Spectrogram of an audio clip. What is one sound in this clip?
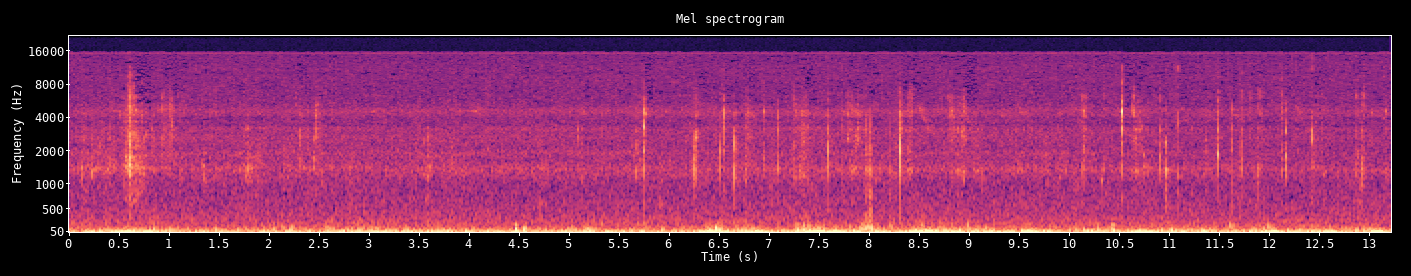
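Rain patters lightly on wet ground nearby.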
